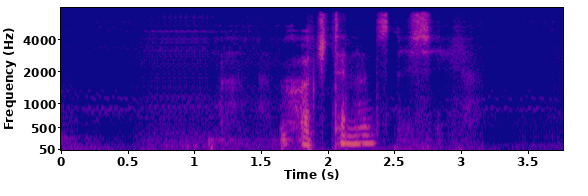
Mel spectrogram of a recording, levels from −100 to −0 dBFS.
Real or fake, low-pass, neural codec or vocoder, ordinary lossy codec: fake; 7.2 kHz; codec, 16 kHz in and 24 kHz out, 0.6 kbps, FocalCodec, streaming, 2048 codes; none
